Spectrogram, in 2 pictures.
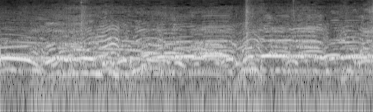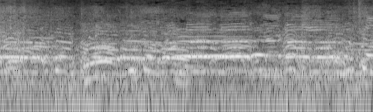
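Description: Metal barricades rattle and clang as they are pushed.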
